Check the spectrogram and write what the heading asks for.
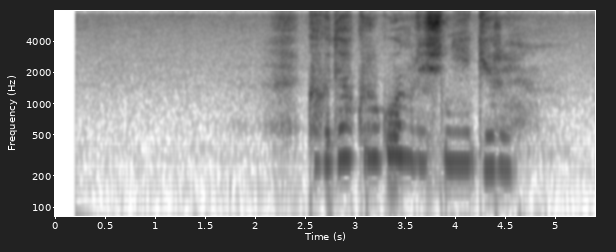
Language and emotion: Russian, sad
